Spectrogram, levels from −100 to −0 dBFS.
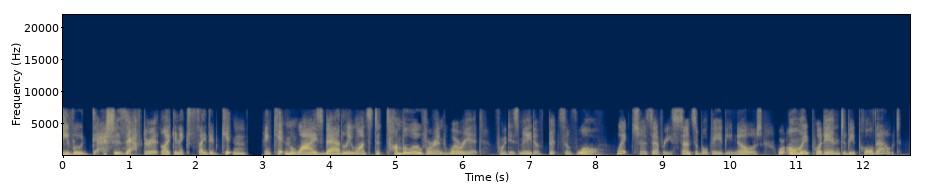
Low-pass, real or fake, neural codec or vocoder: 7.2 kHz; fake; codec, 16 kHz, 2 kbps, X-Codec, HuBERT features, trained on general audio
